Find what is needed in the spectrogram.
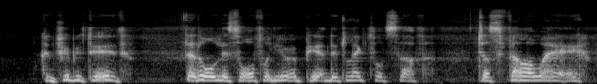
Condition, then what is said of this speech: ALS (motor neuron disease). He requires an apparatus to breathe, which you'll hear in the background.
